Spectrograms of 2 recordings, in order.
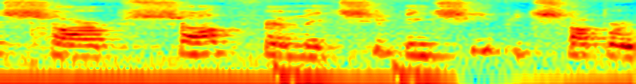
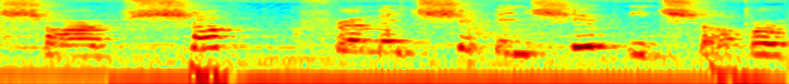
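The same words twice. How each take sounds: First: It is spoken at a faster pace. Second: It is spoken at a slower pace.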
